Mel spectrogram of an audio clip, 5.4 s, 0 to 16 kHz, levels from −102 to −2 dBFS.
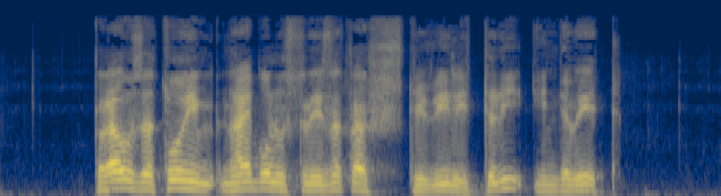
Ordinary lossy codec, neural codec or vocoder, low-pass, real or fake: MP3, 48 kbps; codec, 44.1 kHz, 2.6 kbps, SNAC; 14.4 kHz; fake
